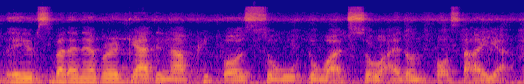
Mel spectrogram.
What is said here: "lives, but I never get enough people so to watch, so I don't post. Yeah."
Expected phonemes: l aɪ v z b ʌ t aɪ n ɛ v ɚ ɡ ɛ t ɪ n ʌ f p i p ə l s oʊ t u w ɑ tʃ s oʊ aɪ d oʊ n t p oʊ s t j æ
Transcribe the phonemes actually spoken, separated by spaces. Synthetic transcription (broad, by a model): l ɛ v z b ʌ t aɪ n ɛ v ɚ ɡ ɛ t ɪ n ʌ f p i p ə l s oʊ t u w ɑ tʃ s oʊ aɪ d oʊ n t f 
